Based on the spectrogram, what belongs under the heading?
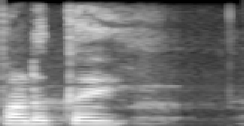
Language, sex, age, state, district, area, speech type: Tamil, female, 45-60, Tamil Nadu, Kallakurichi, urban, read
